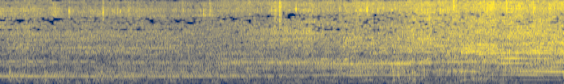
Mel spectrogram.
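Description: Side-by-side UTV engine running at a steady pitch, then revving higher and louder near the end.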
